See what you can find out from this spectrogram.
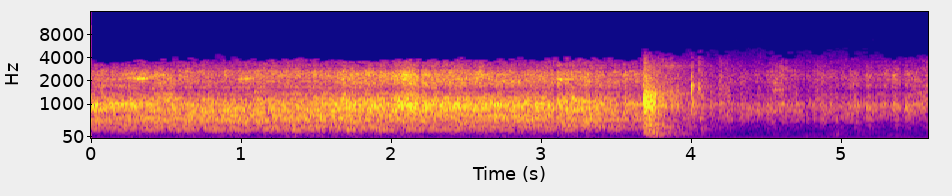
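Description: A steady, dense rumble of a fast passenger train rolling along the rails, with a sharp clunk near the end after which the roar drops a little quieter and thinner.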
